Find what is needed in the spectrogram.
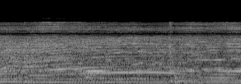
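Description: Live heavy metal band playing loud through a festival PA, recorded from the crowd, with an electric guitar line whose notes bend and glide up and down in pitch.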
